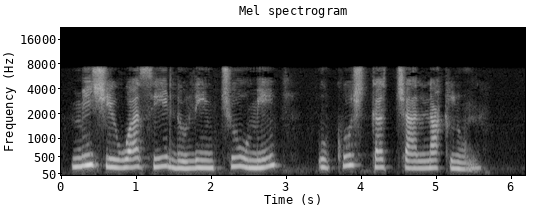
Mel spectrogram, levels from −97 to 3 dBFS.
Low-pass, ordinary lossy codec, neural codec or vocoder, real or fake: 7.2 kHz; MP3, 64 kbps; codec, 16 kHz, 1.1 kbps, Voila-Tokenizer; fake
